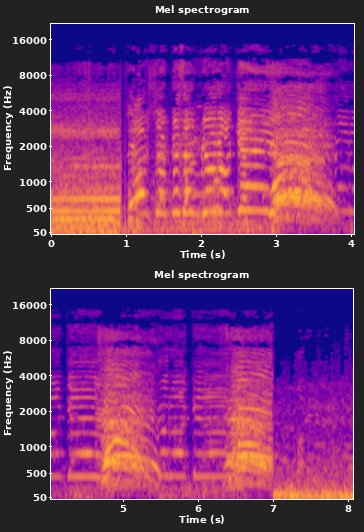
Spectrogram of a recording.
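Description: A group of men and women cheer and chant loudly together.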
